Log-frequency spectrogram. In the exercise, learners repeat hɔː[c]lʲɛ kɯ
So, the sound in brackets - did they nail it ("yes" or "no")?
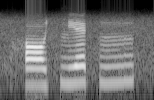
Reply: yes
